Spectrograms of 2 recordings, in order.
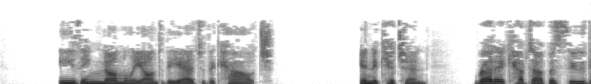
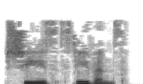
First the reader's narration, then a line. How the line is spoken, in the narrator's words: Christy Lynn said, fighting to keep her voice even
